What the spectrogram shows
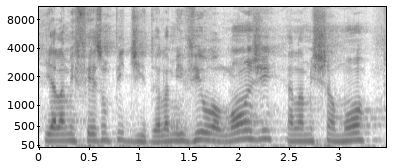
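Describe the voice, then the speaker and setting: A man's voice: on the high side, steady tone, fairly quick, a little hiss or hum. A man with a Brazilian Portuguese accent preaching a sermon as pastor, emphatic and calling out to the congregation for amens.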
